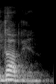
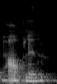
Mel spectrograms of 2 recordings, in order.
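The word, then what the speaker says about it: Dublin: Даблін говорять ірландці і так само британці. Така просто вимова. От вони говорять даблн. Даблін, тобто друга буква читається як а.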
